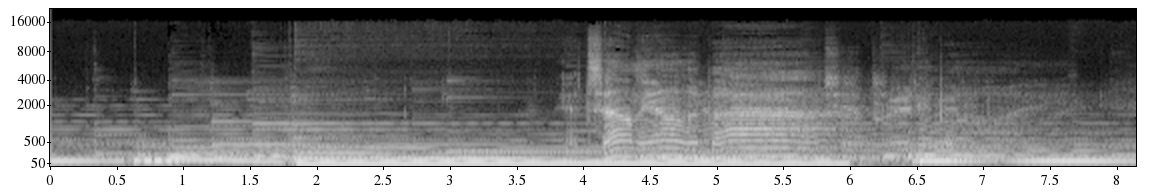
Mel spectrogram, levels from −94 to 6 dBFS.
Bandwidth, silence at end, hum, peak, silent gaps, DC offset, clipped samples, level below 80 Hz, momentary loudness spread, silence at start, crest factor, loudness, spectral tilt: 10.5 kHz; 0 s; none; -2 dBFS; none; under 0.1%; under 0.1%; -18 dBFS; 6 LU; 0 s; 12 dB; -17 LUFS; -7 dB/octave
